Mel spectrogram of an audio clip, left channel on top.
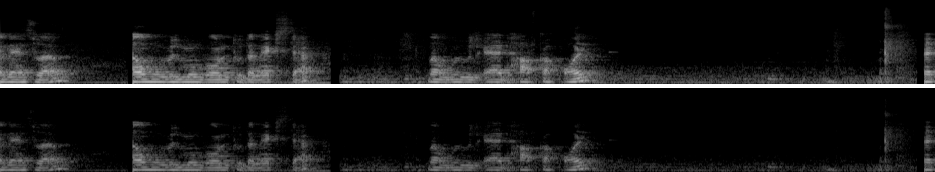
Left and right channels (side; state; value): right; quieter; 9.5 dB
